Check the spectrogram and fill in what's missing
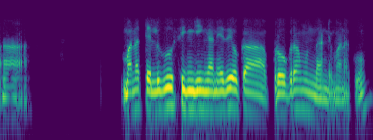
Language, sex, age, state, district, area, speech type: Telugu, male, 18-30, Telangana, Vikarabad, urban, conversation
